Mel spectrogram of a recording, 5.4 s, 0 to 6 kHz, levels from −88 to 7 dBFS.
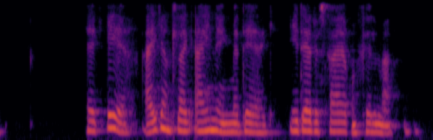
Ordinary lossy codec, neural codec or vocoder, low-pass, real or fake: Opus, 16 kbps; none; 5.4 kHz; real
